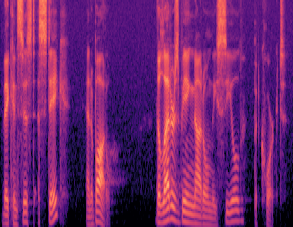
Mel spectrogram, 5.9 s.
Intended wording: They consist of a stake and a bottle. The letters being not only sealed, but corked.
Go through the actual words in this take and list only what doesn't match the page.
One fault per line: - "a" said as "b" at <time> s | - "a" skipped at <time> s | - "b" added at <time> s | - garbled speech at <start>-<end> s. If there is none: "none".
- "of" skipped at 0.7 s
